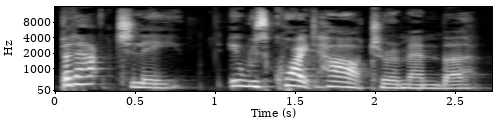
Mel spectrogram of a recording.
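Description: A woman's voice: fairly low pitch, big pitch swings, normal speed. A woman narrating a scripted children's story expressively, addressing young listeners directly.

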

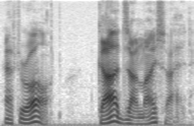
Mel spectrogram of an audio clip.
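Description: A man delivering a wry scripted comic monologue with deliberate, dramatic pauses. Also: low-pitched, expressive, sharp tone, no room sound. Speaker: storyteller.

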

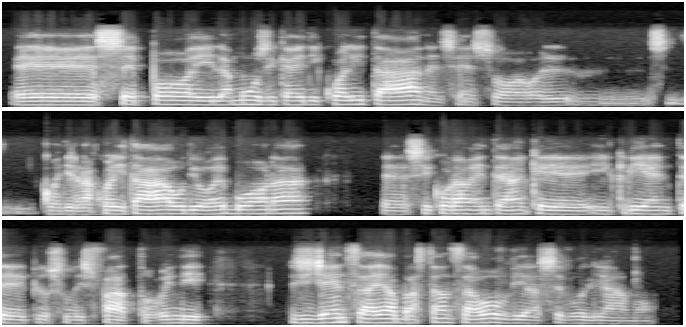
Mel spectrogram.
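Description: Man in his fifties, soft-edged mellow tone, casual interview talk, pausing mid-sentence, dull video-call sound. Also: mid-range voice, little pitch movement. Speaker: audio system installer and dealer being interviewed. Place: home room with bookshelves, indoors. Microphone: earphone headset on a video call.

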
